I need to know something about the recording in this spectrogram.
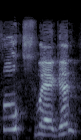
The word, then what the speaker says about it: Volkswagen: All right, it's a Volkswagen. You know, Ahmed's right, but the pronunciation so lovely. Yeah, you don't say with the V, you say with F, right?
